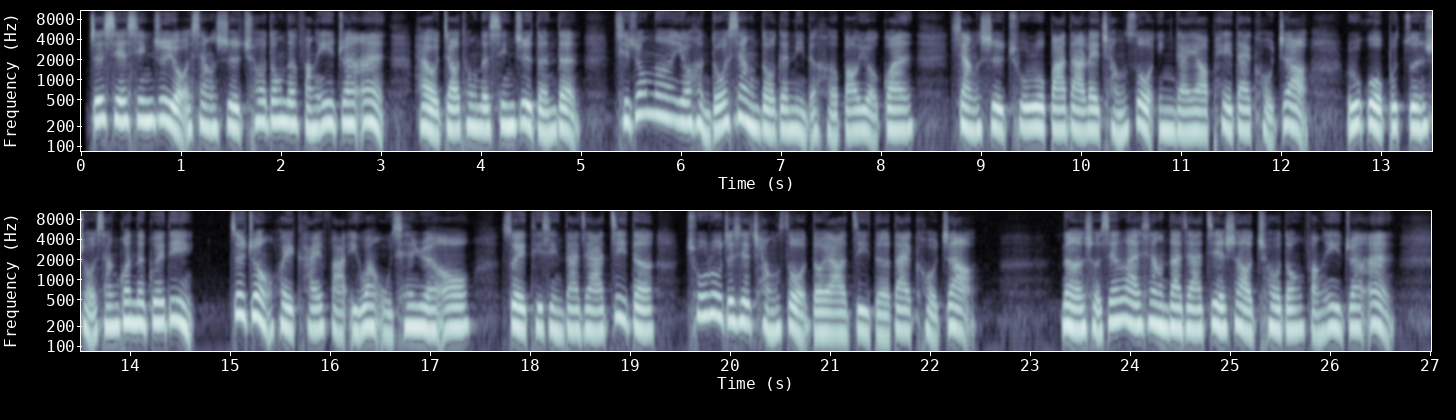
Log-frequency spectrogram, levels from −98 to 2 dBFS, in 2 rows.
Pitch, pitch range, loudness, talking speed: 190 Hz, 180-220 Hz, -18 LUFS, 245 characters per minute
